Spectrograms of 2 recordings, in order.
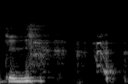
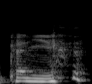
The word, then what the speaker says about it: Kanye: Par contre, tu risques d'en perdre pour avoir dit Kanye West et d'avoir écrit ça comme Kenny alors que c'est Kanye et ça s'écrit Kanye.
